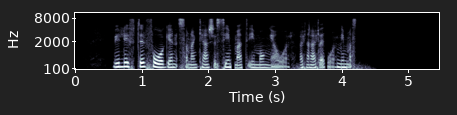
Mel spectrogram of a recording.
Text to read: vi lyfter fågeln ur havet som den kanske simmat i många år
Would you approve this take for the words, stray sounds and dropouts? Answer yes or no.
no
